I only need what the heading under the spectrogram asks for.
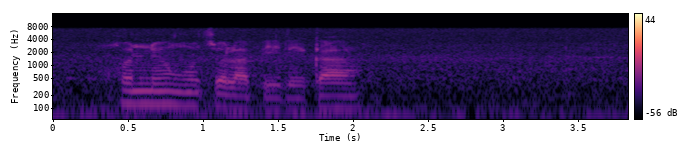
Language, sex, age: Southern Sotho, male, 24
